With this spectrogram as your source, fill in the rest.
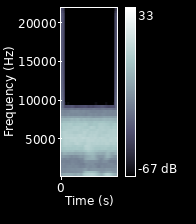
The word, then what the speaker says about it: Kesey: Yeah, Kesey, yeah, that's how you say his name.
